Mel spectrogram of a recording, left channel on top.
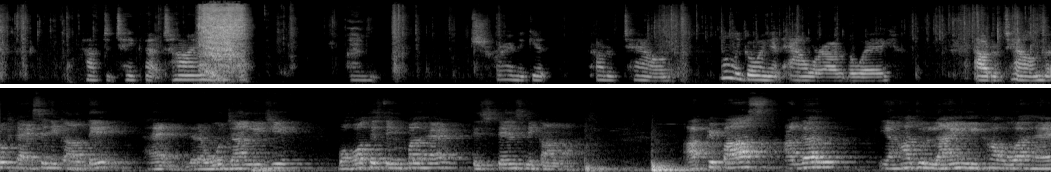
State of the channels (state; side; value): different; both; correlation 0.00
